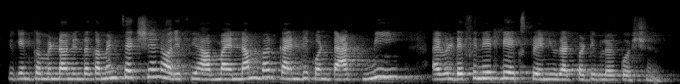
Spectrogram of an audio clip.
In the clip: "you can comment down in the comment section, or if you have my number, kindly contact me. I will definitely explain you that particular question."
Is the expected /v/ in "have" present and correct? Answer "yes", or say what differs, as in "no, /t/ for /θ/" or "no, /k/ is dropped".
yes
